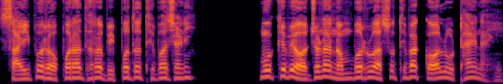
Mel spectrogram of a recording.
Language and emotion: Odia, fearful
